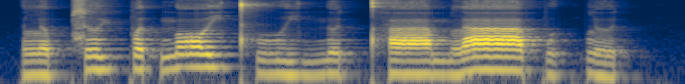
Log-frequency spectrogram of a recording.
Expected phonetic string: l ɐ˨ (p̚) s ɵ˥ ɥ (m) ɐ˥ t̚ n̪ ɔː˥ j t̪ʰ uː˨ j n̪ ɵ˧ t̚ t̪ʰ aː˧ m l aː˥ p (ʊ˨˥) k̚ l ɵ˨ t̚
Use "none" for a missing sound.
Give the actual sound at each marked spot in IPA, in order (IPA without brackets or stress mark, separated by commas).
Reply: p̚, p, ʊ˨˥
